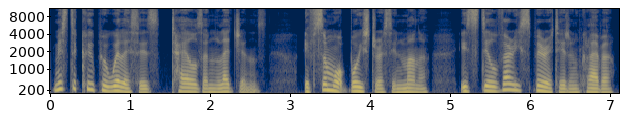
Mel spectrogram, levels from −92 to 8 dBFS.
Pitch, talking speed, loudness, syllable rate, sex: 160 Hz, 145 wpm, -20 LUFS, 4.8 syllables/s, female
